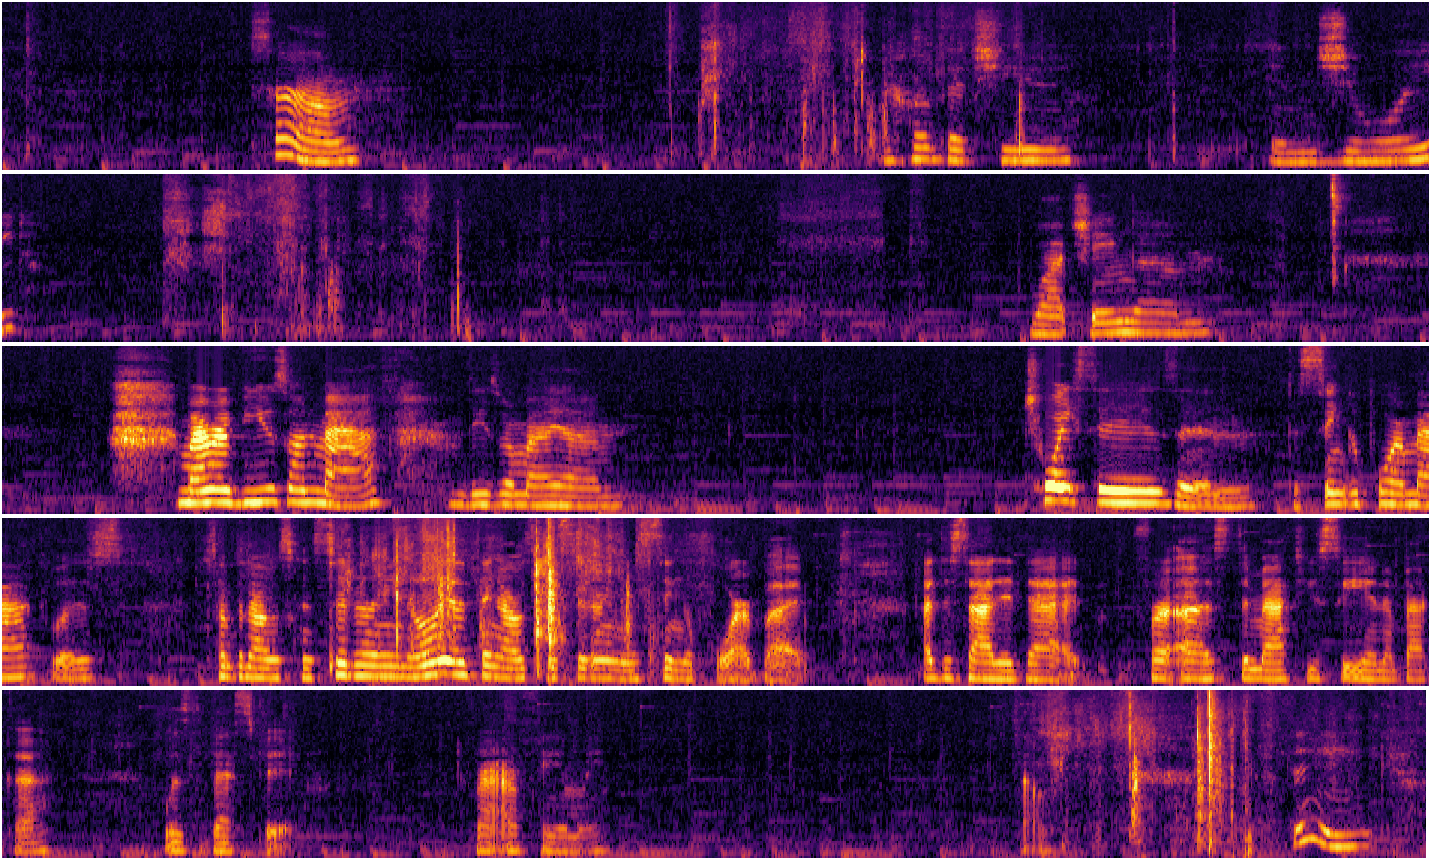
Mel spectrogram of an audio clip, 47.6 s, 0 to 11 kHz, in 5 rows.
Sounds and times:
Inside, small room: 0.0 - 47.5.

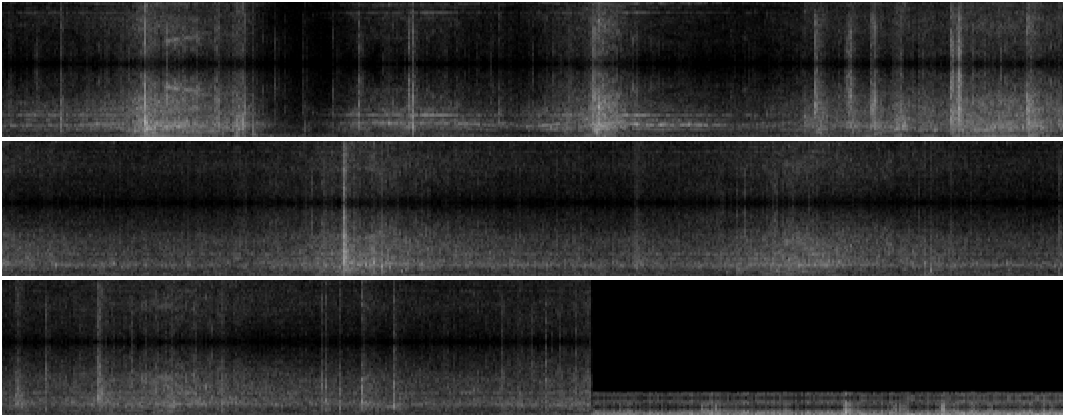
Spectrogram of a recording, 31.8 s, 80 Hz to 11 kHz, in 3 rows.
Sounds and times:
Motorboat, speedboat: 3.3 - 27.1.

